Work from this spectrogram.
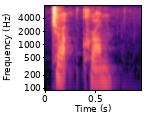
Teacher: reduplicated as the unvoiced, unaspirated palatal, which is ch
